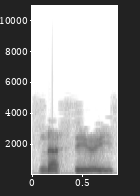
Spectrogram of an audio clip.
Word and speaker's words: Nassiri: h m a n and last name is nasiri that's n a s s i r i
